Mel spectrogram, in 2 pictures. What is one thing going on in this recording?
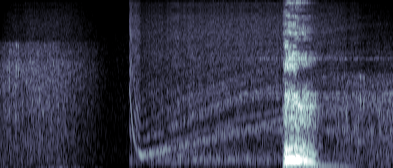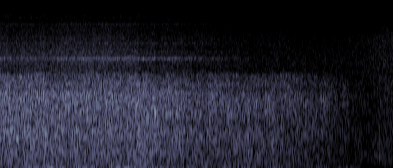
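A magical whoosh swells and fades with a sharp burst.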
